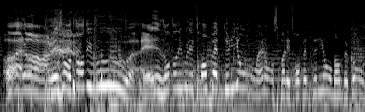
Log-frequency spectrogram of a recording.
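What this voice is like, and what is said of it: Put-on French accent. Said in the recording (French): “Fais-le avec un accent. ... Avec un accent. ... L'accent français.”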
